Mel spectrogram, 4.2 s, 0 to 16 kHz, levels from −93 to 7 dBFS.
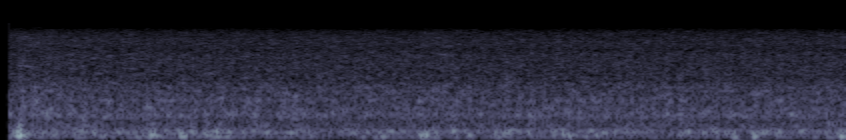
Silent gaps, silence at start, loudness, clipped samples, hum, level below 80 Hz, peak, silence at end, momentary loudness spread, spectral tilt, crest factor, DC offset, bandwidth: none; 0.05 s; -47 LUFS; under 0.1%; none; -60 dBFS; -22 dBFS; 0 s; 4 LU; -5.5 dB/octave; 24 dB; under 0.1%; 7.6 kHz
